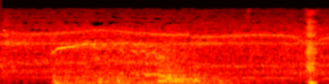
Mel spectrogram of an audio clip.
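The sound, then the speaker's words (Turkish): A white horse neighs in a radio drama sound effect set during a storm: one long, shrill whinny with wavering pitch over a low noisy background, followed near the end by a short knock. “Bir at sesi mi duydum?”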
